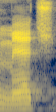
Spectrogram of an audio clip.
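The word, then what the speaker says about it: match: जैसे बैच, बैच के अंदर TCH है, TCH है तो यहाँ पर क्या होगा, टी साइलेंट हो जाएगा। इसी तरीके से मैच, मैच के आखिर में TCH है तो यहाँ पर भी टी क्या होगा, साइलेंट हो जाएगा।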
